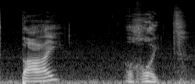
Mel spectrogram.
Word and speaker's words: Bayreuth: Well, you you've said it wrong lots of times, but we are reliably told that the name of the city to which we are currently headed is by Roy.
